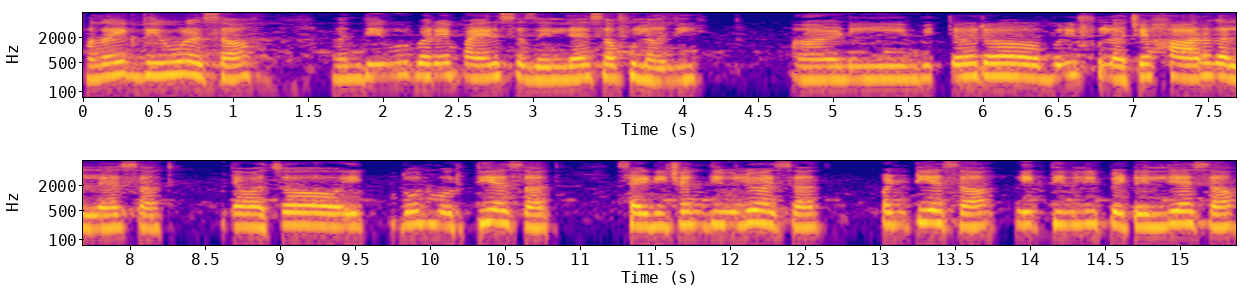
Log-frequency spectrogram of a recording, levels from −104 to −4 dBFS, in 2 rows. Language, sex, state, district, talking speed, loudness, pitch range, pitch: Konkani, female, Goa, North and South Goa, 125 wpm, -17 LUFS, 210-240 Hz, 225 Hz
